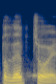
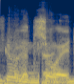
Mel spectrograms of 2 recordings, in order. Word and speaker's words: ellipsoid: if you look up elliptoid, it says it's the mistaken pronunciation of ellipsoid.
